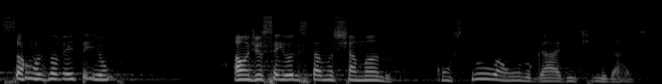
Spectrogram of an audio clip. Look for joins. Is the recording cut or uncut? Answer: uncut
